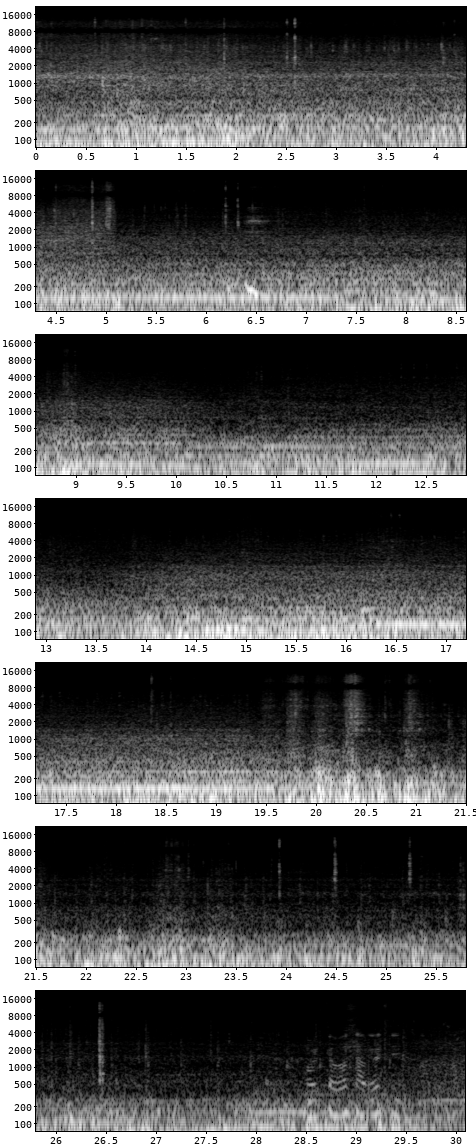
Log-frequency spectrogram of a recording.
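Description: Road and engine noise inside a moving car's cabin at highway speed: a steady low rumble with an engine hum under it.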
